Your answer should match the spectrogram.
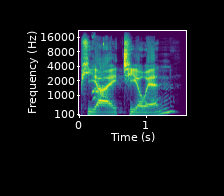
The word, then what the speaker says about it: piton: that word Piton, that is a French word.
